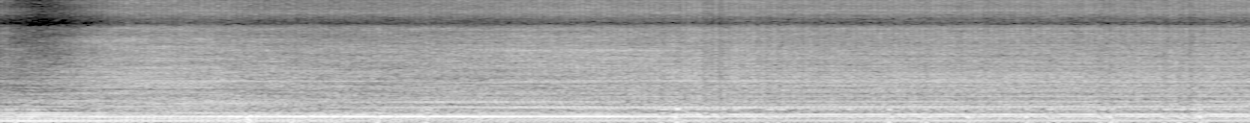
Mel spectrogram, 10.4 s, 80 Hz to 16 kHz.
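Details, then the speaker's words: 1957 Chevrolet 210 V8, revived after sitting since 1991, idling on a rigged gravity-fed fuel supply to the carburetor. Smooth, steady idle with an even lope and no stumbling or knocking. Normal idle. "that'll be the next major hurdle being the engine runs pretty good you know and get a sufficient gas supply"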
